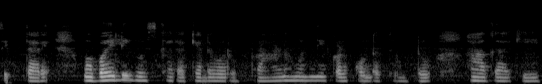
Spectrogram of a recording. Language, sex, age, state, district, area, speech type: Kannada, female, 45-60, Karnataka, Udupi, rural, spontaneous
